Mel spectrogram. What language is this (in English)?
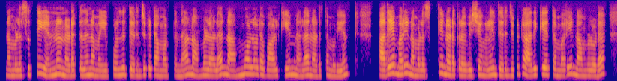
Tamil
